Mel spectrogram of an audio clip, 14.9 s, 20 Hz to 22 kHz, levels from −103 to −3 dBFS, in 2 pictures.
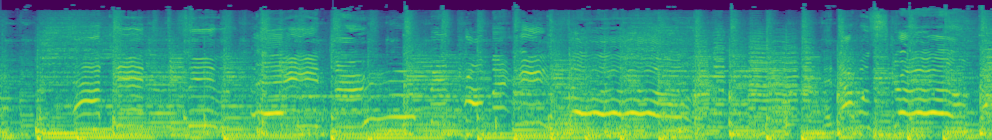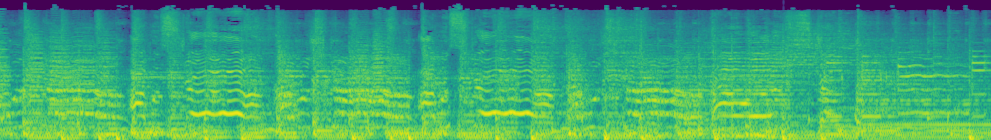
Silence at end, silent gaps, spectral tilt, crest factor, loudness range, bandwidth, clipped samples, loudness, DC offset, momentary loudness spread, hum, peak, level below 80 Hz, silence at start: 0 s; none; -5 dB/octave; 12 dB; 1 LU; 19 kHz; under 0.1%; -11 LUFS; under 0.1%; 4 LU; none; 0 dBFS; -24 dBFS; 0 s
